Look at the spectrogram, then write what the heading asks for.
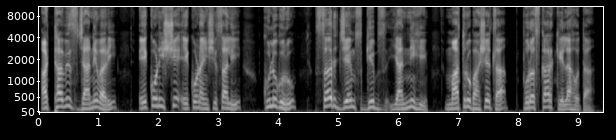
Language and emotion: Marathi, neutral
